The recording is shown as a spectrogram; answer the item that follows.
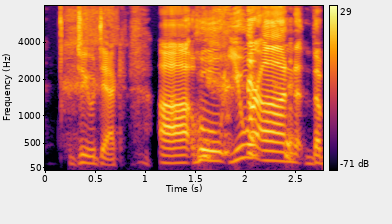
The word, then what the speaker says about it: Dudek: It's Dudek, like you built a Dudek.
